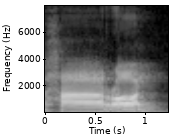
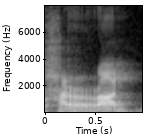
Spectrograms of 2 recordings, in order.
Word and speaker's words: Harran: Wa ma'lumun anna Ibrahim alaihissalam hajar minha ila Haran au Harran, bacanya boleh dua.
